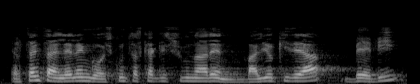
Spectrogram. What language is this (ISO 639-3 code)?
eus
